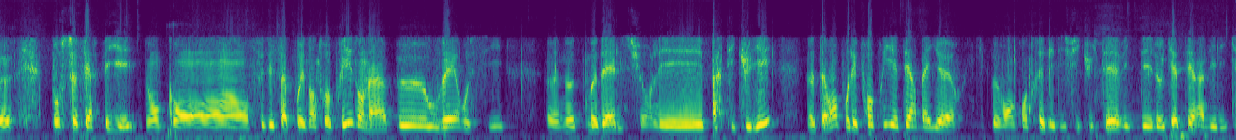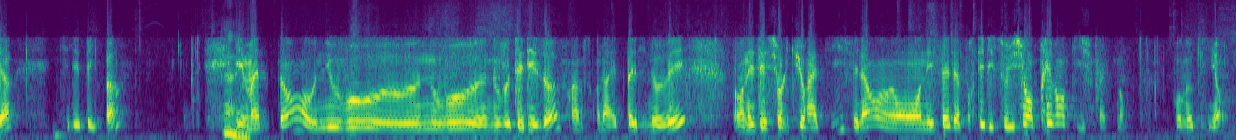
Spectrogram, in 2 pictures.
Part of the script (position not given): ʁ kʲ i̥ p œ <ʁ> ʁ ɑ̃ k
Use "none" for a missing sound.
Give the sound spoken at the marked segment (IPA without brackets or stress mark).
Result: v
